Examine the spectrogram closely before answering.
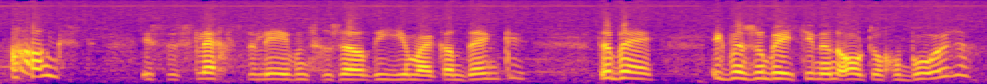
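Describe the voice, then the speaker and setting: An actress playing a headstrong, teasing young student in a radio play, blunt and self-assured in naturalistic dialogue. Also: female voice, mid-range voice, lively intonation, normal speed, lightly acted. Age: young adult. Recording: noisy old radio play recording.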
